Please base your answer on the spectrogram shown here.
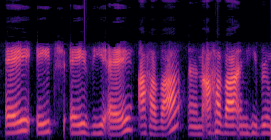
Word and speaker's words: Ahava: It's spelled A-H-A-V-A, ahava, and ahava in Hebrew means love, but we say there's no love in occupation.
